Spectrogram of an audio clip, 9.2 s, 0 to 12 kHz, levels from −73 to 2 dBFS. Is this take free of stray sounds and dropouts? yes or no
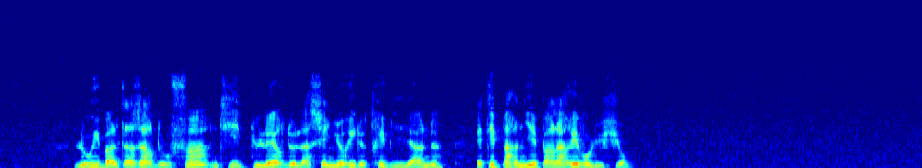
yes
